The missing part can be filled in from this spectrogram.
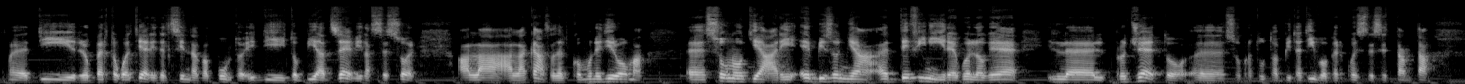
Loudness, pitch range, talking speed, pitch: -22 LUFS, 105-140 Hz, 150 wpm, 115 Hz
